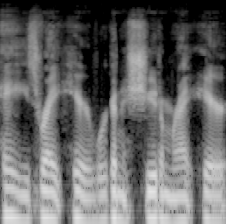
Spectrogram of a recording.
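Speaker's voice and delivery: soft, hushed half-whisper. Retelling telling the cameraman the deer is right there: half-whispering. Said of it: "I whisper to my cameraman".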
